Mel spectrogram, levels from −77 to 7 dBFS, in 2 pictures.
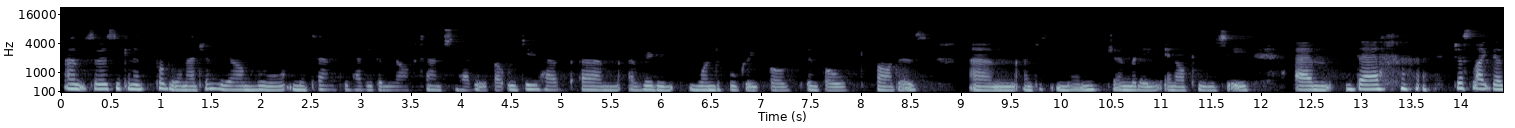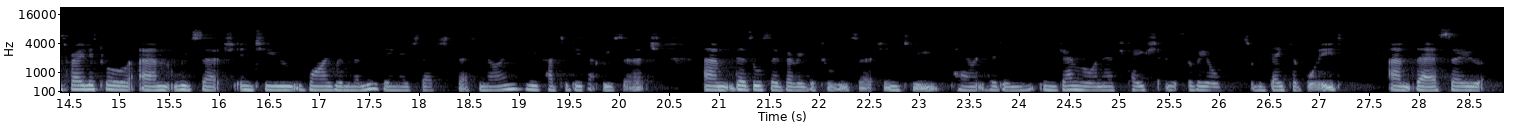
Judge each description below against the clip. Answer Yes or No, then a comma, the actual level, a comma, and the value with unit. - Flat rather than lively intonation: Yes, narrow, 2.2 semitones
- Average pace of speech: Yes, average, 175 wpm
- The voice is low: No, medium, 170 Hz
